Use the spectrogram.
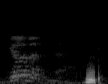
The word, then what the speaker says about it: Guilliman: Am I saying that right, Matt? Guilliman. All right, that's how you say it.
